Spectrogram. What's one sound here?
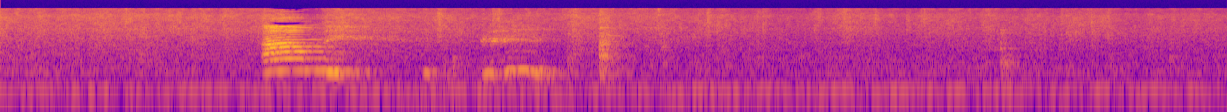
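A plastic sheet rustles and crinkles.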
